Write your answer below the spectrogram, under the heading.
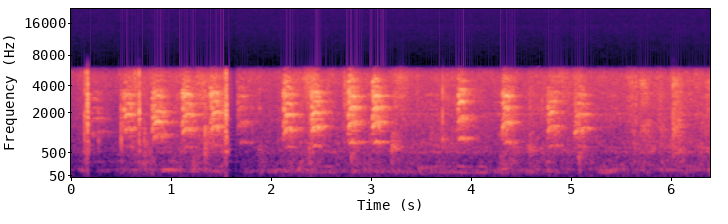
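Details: Golden retriever puppies from a litter, 58 days old, playing with their owner; a run of short, high yips and squeaky barks repeating quickly over several seconds, with a brief pause near the middle.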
